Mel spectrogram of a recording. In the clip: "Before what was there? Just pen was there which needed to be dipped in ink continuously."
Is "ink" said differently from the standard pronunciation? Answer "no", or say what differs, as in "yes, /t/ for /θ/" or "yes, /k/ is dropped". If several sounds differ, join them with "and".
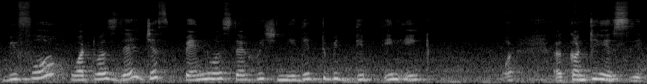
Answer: yes, /ŋ/ is dropped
